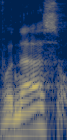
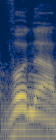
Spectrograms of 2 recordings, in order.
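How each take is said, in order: First: The name ends with an audible S sound. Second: The name ends on a vowel, no S sound. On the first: The speaker calls it wrong. "on prononce le S ou pas?" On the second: The speaker calls it right. "on ne prononce pas le S"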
